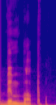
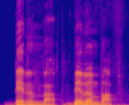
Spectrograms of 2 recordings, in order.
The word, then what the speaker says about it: bibimbap: pronouncing that correctly but i think it's called the bimbap bibimbap there you go and it came in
